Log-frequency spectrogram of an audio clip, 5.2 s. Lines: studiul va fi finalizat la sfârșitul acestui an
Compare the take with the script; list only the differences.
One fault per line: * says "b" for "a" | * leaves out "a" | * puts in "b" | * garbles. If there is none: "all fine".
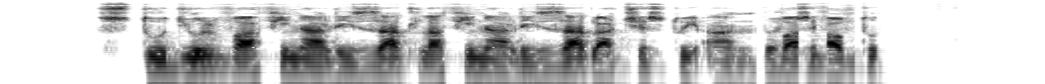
* leaves out "fi"
* says "finalizat" for "sfârșitul"
* garbles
